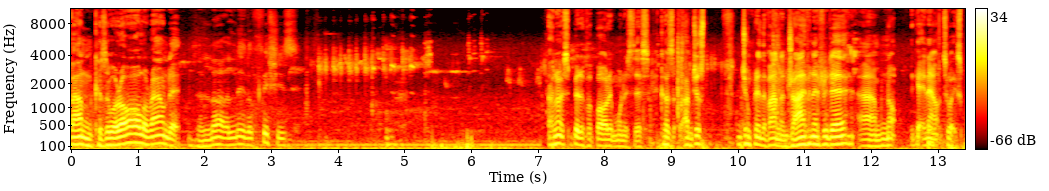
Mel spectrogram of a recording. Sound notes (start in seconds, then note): 6.8 birds chirping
